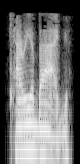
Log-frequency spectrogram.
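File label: "carrier-bag", English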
